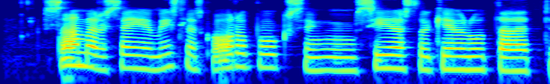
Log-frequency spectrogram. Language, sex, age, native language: Icelandic, female, 18-19, Icelandic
